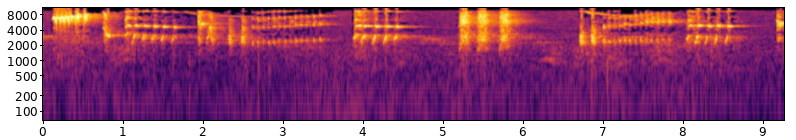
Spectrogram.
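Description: An orange-headed thrush sings a rich, fast run of varied phrases: high whistles, chattering trills and sharp buzzy notes in quick succession, with barely a pause.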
